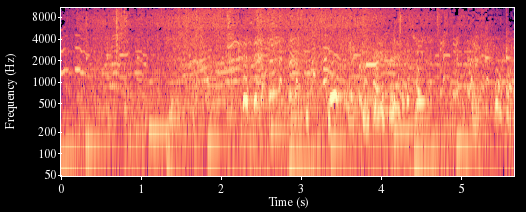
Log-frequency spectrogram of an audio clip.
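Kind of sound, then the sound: sound effect, water splashing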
